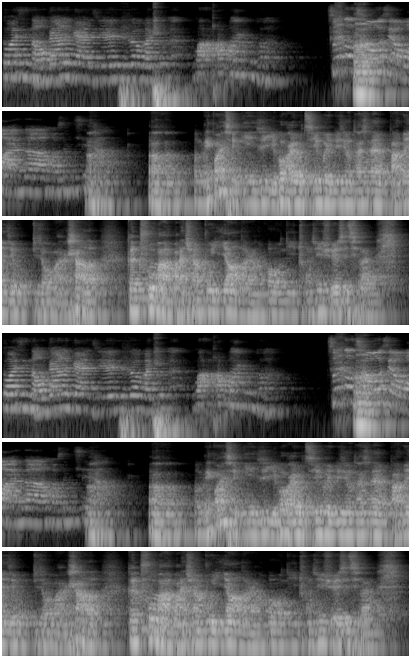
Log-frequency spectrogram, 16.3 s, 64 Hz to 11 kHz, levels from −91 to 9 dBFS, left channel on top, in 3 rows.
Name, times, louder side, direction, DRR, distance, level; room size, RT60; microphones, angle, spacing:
voice 1, 0.0-3.6 4.3-6.9 12.8-13.1, right 1 dB, 10° right, -3 dB, 0.4 m, -32 dB
voice 2, 4.4-4.9 6.5-6.8 7.4-16.1, equal, 85° left, -2 dB, 0.7 m, -24 dB
2.4 x 2.4 x 2.5 m, 1.0 s
head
